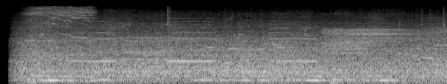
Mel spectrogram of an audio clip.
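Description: Loud, steady noise of a busy model show hall, with a low hum that pulses on and off and a few short, steady high beeps from the running models.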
